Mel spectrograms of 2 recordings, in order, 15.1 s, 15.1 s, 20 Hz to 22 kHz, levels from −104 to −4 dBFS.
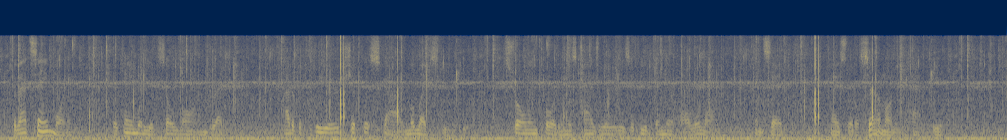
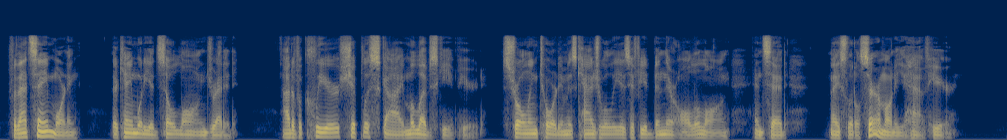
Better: second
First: background sound (Rain); 3 dB above the speech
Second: none

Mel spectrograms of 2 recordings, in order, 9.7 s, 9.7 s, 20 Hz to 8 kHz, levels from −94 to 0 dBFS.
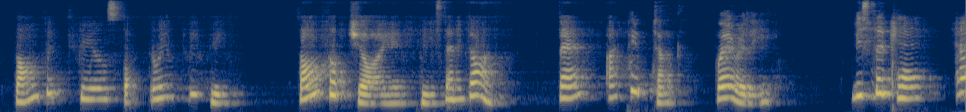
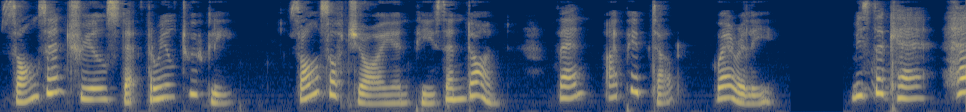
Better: second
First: noise reduction (neural mask model DeepFilterNet 3)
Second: none

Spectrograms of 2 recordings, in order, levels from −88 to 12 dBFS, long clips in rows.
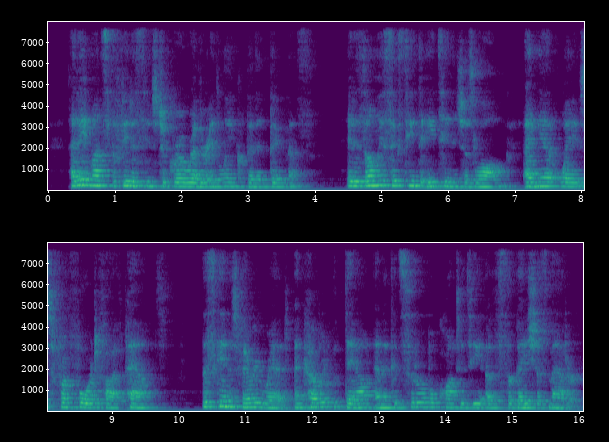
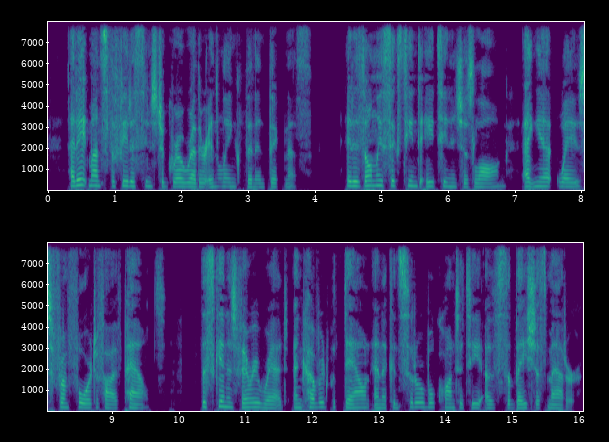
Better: second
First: room echo; dies away in 0.9 s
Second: none

